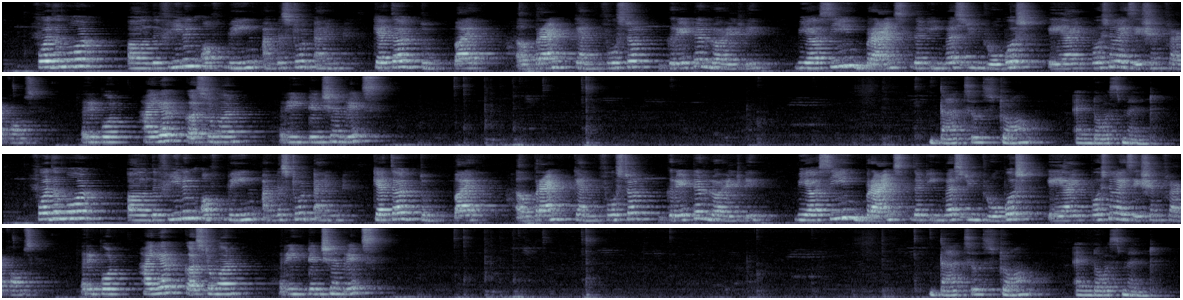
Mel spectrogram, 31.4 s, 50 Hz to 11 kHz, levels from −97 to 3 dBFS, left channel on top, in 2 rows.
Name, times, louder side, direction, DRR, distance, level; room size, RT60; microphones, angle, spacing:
voice 1, 0.4-1.2 1.7-4.5 4.9-6.3 6.8-8.5 8.9-10.1 10.6-16.1 16.8-17.2 17.6-18.8 19.4-20.7, equal, 70° right, 0 dB, 0.8 m, -30 dB
voice 2, 28.1-29.6 30.0-31.2, equal, ahead, 2 dB, 0.3 m, -36 dB
4.6 x 2.8 x 3.5 m, 0.88 s
head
